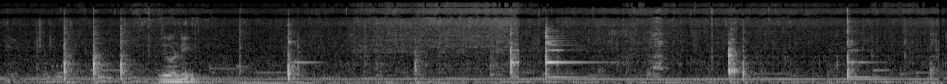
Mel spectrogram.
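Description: A tablespoon of freshly ground homemade ginger garlic paste sizzles in hot oil in a pan while a spoon stirs it, with irregular scraping clicks and taps against the metal over a steady frying hiss. One short spoken remark is heard.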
